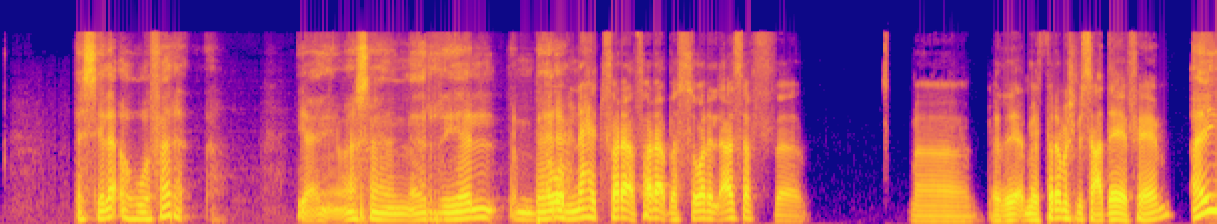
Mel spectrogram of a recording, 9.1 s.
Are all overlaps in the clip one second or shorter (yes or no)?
yes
